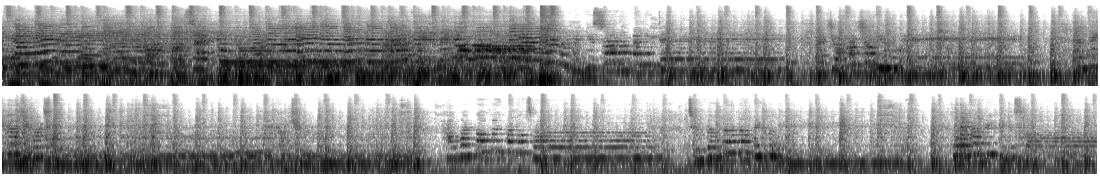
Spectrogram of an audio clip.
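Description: Vocal jazz ensemble singing with a small jazz band that includes saxophone. A loud, full passage ends about eight seconds in, then the voices hold softer chords over a steady beat.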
